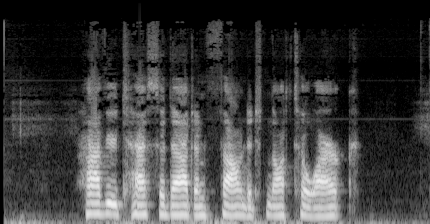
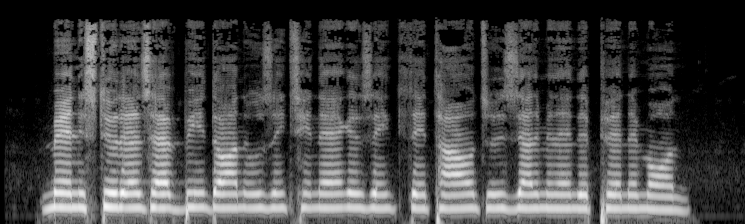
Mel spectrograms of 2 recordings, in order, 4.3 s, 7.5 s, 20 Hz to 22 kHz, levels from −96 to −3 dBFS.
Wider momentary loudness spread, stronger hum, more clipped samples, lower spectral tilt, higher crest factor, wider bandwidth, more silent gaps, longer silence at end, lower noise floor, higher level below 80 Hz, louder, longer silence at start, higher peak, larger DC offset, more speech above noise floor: about the same, 6 LU vs 8 LU; neither; neither; first, -7.5 dB/octave vs -4.5 dB/octave; about the same, 16 dB vs 16 dB; about the same, 15.5 kHz vs 16 kHz; neither; first, 0.75 s vs 0.55 s; second, -47 dBFS vs -69 dBFS; about the same, -42 dBFS vs -40 dBFS; about the same, -16 LUFS vs -17 LUFS; second, 0.1 s vs 0.45 s; about the same, 0 dBFS vs -2 dBFS; neither; second, 32 dB vs 52 dB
